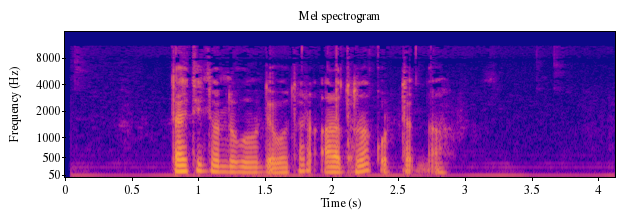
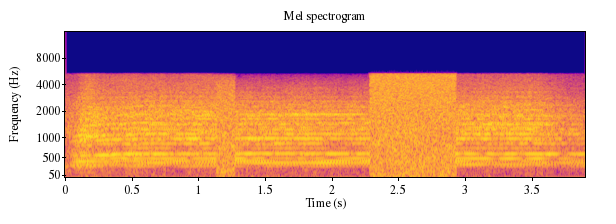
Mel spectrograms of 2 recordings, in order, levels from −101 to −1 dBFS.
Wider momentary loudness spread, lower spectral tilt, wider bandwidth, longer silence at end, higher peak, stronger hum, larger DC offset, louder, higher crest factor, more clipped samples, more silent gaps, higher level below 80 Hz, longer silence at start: first, 13 LU vs 3 LU; first, -6 dB/octave vs -3 dB/octave; first, 11.5 kHz vs 5.4 kHz; first, 0.8 s vs 0 s; second, -6 dBFS vs 0 dBFS; neither; neither; second, -29 LUFS vs -5 LUFS; first, 24 dB vs 6 dB; second, under 0.1% vs 3%; neither; second, -54 dBFS vs -30 dBFS; about the same, 0.05 s vs 0 s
